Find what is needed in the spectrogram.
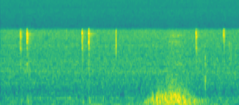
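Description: Faint computer mouse clicks, a few quick ones in the first second, then a short, louder low sound near the end.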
